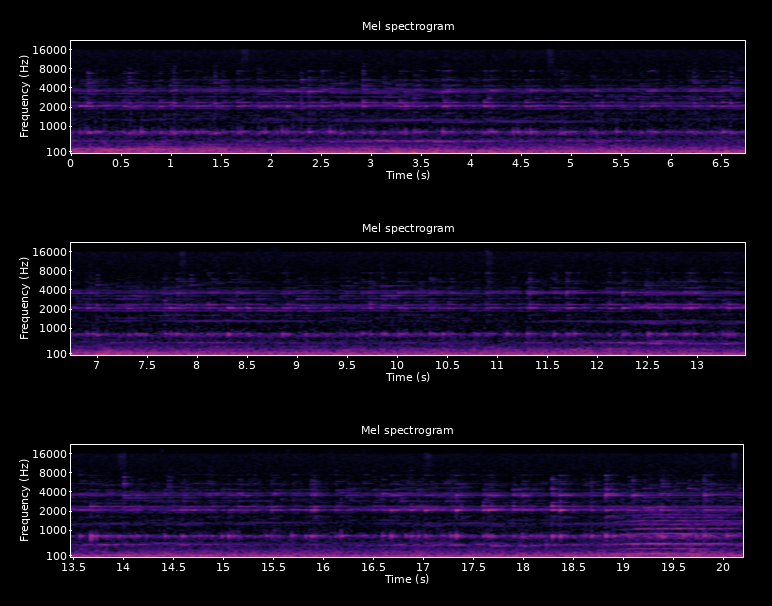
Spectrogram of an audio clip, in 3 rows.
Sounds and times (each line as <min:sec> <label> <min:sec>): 0:00.0 Swiss Cowbells 0:20.2
0:18.8 mooings 0:20.2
